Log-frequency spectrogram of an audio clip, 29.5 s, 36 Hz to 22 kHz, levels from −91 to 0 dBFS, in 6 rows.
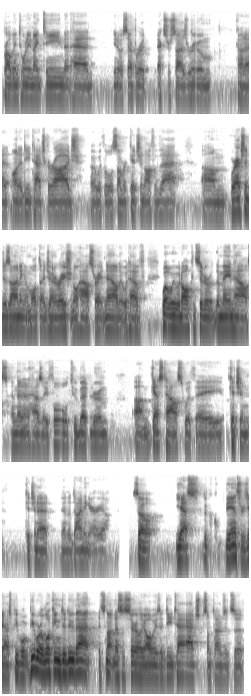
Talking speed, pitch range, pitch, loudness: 175 wpm, 95-105 Hz, 95 Hz, -28 LUFS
